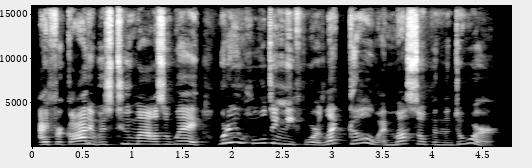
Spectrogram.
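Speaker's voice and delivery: high, urgent and rising; frantic pleading. Acted. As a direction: fight free of his grip. Mother struggling to reach door.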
